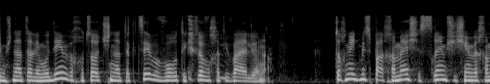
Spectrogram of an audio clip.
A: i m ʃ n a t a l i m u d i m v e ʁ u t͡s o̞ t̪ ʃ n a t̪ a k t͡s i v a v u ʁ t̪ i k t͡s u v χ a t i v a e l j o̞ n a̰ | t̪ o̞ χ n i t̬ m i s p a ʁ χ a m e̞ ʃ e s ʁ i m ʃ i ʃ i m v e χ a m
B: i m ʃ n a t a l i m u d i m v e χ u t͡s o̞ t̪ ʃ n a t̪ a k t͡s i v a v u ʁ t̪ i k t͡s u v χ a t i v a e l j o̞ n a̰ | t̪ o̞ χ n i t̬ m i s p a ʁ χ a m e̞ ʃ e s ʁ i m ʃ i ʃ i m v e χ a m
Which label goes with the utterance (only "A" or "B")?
B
